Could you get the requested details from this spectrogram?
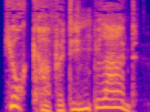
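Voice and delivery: put-on high, concerned girl's voice; dismayed Hermione. Hermione sees Harry's bloodied face, dismayed. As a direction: point it out in high-pitched dismay.

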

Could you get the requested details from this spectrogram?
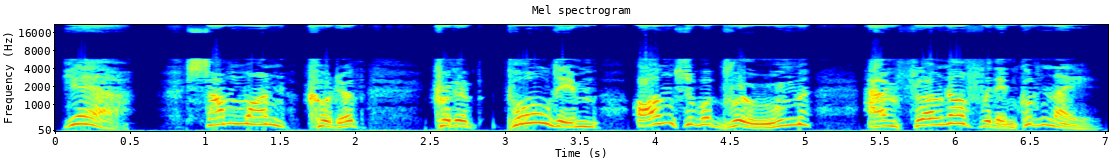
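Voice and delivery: normal talking voice

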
